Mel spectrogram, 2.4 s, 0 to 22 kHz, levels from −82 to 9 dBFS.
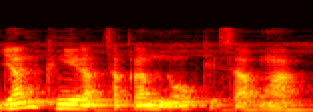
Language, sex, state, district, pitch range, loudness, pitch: Garo, male, Meghalaya, South Garo Hills, 100-150 Hz, -16 LUFS, 130 Hz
